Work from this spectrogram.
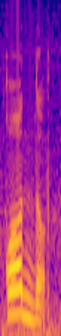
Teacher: Karena fathah di atas, maka ro-nya ikut tebal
